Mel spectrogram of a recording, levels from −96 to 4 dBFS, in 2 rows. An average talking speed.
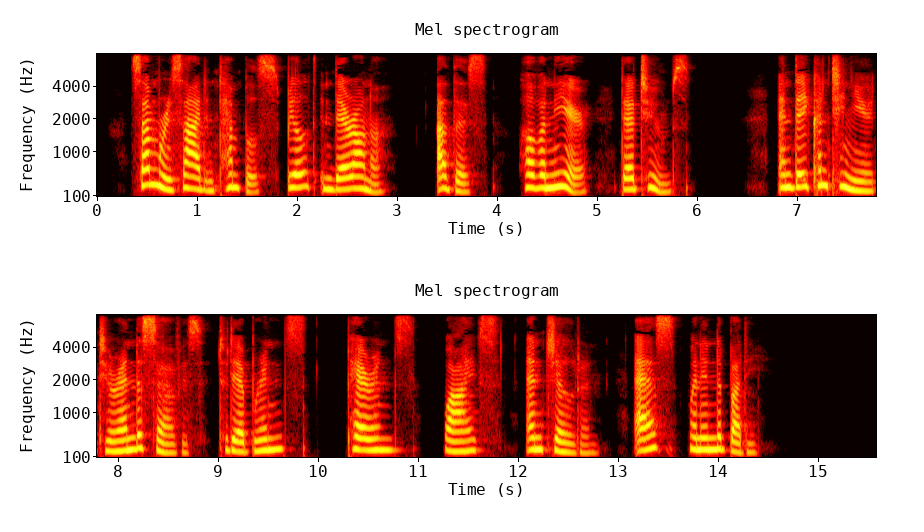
No: slow, 120 wpm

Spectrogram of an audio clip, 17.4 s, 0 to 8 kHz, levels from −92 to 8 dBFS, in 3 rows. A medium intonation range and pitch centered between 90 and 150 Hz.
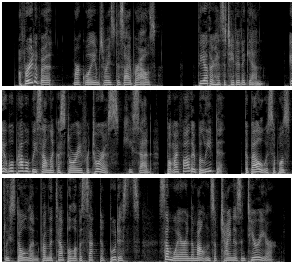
No: average, 3.5 semitones; high, 190 Hz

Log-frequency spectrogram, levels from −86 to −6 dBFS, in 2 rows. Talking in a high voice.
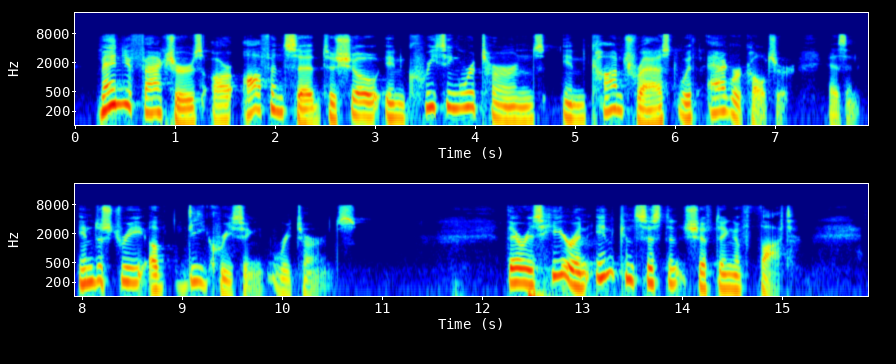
No: medium, 175 Hz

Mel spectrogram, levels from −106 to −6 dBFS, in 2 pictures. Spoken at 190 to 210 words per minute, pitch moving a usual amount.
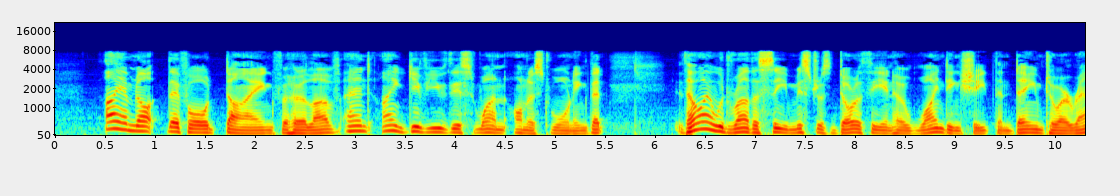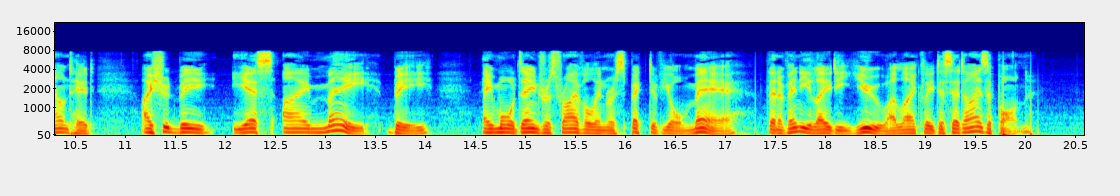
No: average, 175 wpm; average, 4.5 semitones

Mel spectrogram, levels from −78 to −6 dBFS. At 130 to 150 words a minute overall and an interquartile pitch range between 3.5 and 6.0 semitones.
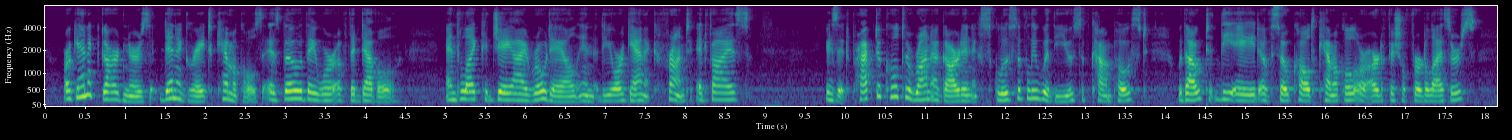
Yes: average, 140 wpm; average, 4.4 semitones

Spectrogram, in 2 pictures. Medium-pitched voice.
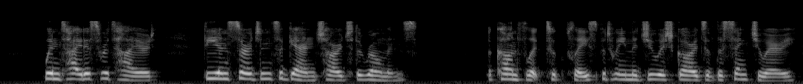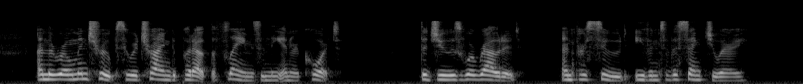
No: high, 215 Hz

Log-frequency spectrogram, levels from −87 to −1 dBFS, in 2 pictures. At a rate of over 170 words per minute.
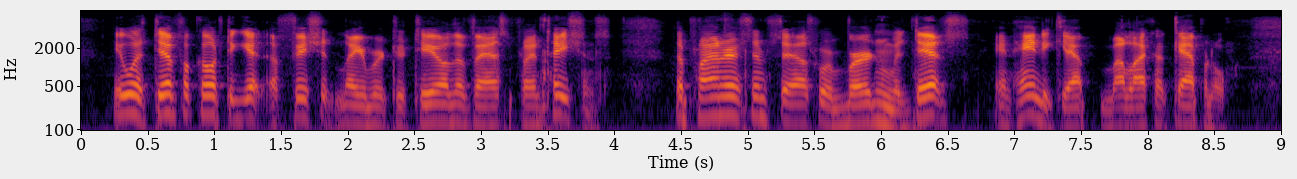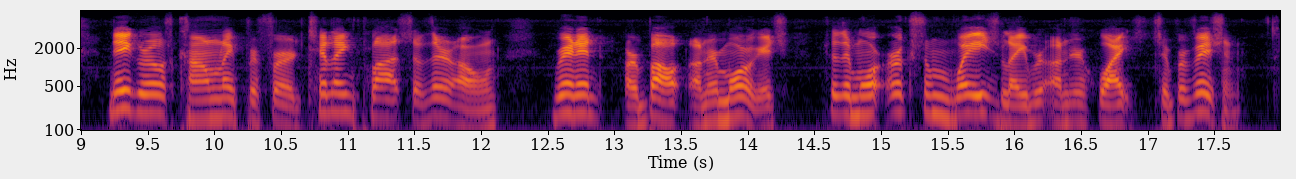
No: average, 155 wpm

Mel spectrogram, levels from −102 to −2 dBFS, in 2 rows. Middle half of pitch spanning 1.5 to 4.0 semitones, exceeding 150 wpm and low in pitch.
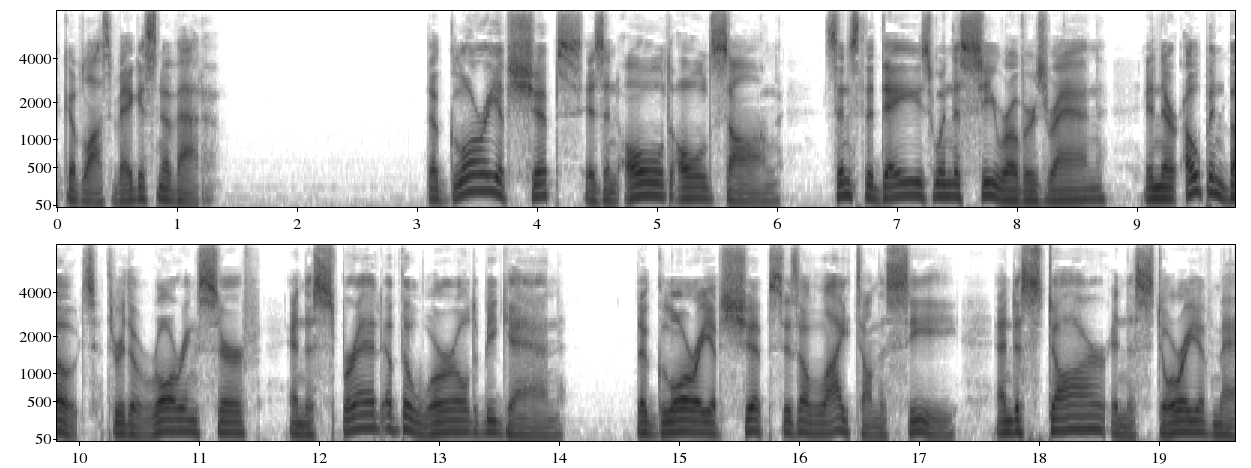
No: average, 4.6 semitones; average, 165 wpm; low, 120 Hz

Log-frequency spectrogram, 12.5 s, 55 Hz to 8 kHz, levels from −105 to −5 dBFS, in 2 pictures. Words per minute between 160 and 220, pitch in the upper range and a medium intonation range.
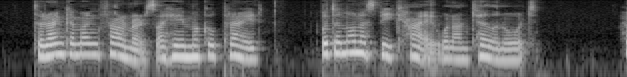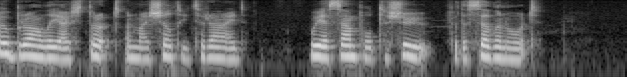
Yes: average, 170 wpm; high, 205 Hz; average, 3.5 semitones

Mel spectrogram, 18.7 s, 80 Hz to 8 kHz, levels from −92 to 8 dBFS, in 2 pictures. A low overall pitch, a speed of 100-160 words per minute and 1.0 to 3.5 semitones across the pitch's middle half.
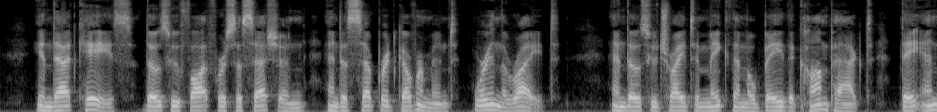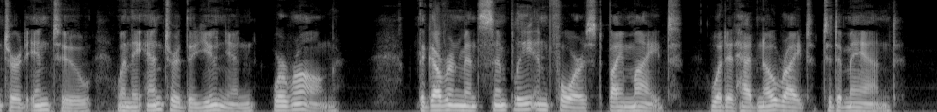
Yes: low, 115 Hz; average, 155 wpm; average, 2.8 semitones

